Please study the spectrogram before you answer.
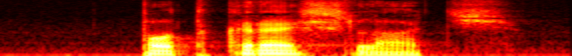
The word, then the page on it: souligner: France; /su.li.ɲe/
